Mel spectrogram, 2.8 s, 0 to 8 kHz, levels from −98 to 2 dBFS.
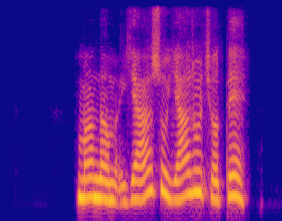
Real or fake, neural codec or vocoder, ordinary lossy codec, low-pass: fake; codec, 16 kHz in and 24 kHz out, 0.9 kbps, LongCat-Audio-Codec, four codebook decoder; AAC, 48 kbps; 7.2 kHz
